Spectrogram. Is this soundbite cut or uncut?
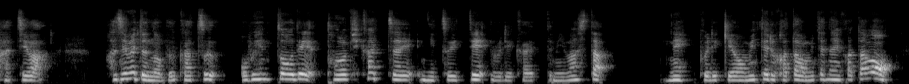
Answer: cut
